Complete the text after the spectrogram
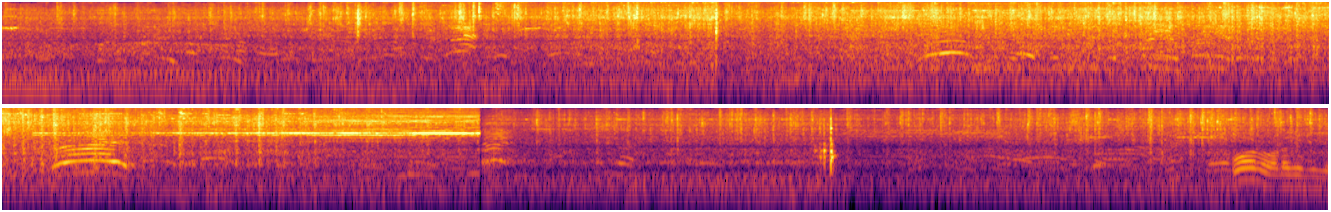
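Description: A crowd of men shout and cheer excitedly outdoors.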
